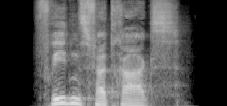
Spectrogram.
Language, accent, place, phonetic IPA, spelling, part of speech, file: German, Germany, Berlin, [ˈfʁiːdn̩sfɛɐ̯ˌtʁaːks], Friedensvertrags, noun, De-Friedensvertrags.ogg
- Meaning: genitive of Friedensvertrag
